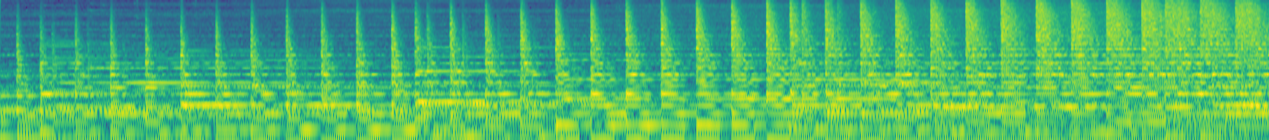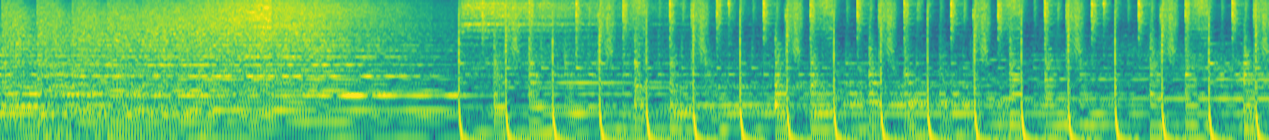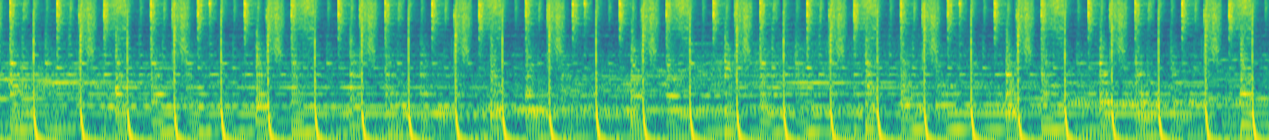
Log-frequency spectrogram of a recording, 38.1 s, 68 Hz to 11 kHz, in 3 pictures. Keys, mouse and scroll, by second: 0.2 click, 0.5 h, 1.1-2.0 middle drag, 2.0 click, 2.1-4.9 middle drag, 4.9 shift+click, 7.4 ctrl+j, 7.4-18.7 drag, 18.7-22.8 middle drag, 19.1 ctrl+j, 22.8 click, 23.5 ctrl+j, 23.7-35.7 middle drag, 27.0 scroll down 1, 27.1 scroll up 1, 31.2 Tab, 32.7 o, 35.7 click, 35.8 middle click, 36.5 click, 36.9 g, 37.8 click.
